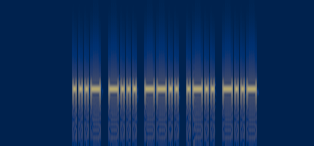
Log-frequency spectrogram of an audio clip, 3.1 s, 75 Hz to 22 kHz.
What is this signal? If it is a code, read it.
Morse code, heard as a keyed tone, about 40 wpm, 690 Hz. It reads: VBZLX
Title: Code Groups - 5 Letters - 40wpm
